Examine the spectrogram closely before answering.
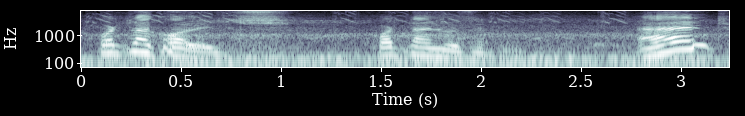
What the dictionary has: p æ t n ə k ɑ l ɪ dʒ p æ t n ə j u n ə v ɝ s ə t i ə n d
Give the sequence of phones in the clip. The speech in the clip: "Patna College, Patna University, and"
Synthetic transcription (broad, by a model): p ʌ t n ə k ɑ l ɪ dʒ p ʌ t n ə j u n ə v ɝ s ə t i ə n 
